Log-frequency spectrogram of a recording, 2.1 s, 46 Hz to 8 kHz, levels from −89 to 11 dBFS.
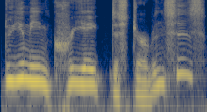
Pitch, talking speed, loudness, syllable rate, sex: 170 Hz, 145 wpm, -16 LUFS, 4.4 syllables/s, male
